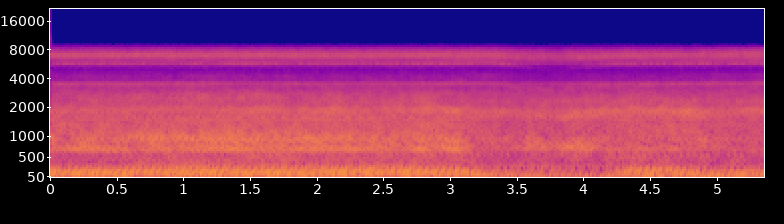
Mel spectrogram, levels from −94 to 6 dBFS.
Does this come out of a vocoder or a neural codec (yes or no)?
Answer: yes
